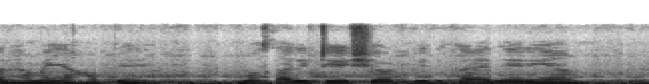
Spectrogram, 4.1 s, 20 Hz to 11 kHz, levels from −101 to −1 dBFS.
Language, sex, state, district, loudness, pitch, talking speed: Hindi, female, Punjab, Pathankot, -11 LUFS, 225 Hz, 175 wpm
